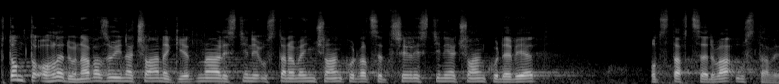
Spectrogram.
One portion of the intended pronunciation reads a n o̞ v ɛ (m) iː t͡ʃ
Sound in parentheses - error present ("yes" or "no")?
yes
